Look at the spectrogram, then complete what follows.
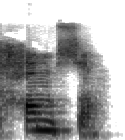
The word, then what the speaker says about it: Hamza: As you can see on the current slide, Sibawayh's sequence begins with Hamza, a glottal stop which is pronounced deep in the throat.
